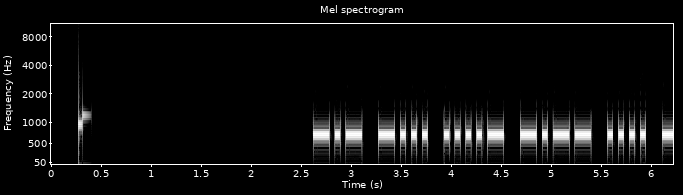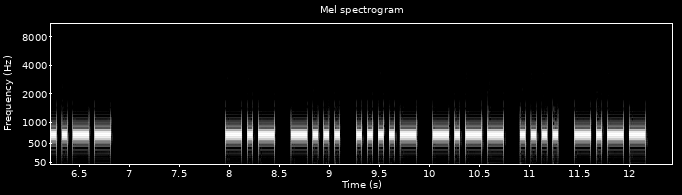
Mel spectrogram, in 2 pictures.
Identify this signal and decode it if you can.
Morse code, heard as a keyed tone, about 22 wpm, 700 Hz. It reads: KB4YHY KB4YHY
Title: USA Call Signs - 6 Characters - Repeated 3x - 22wpm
